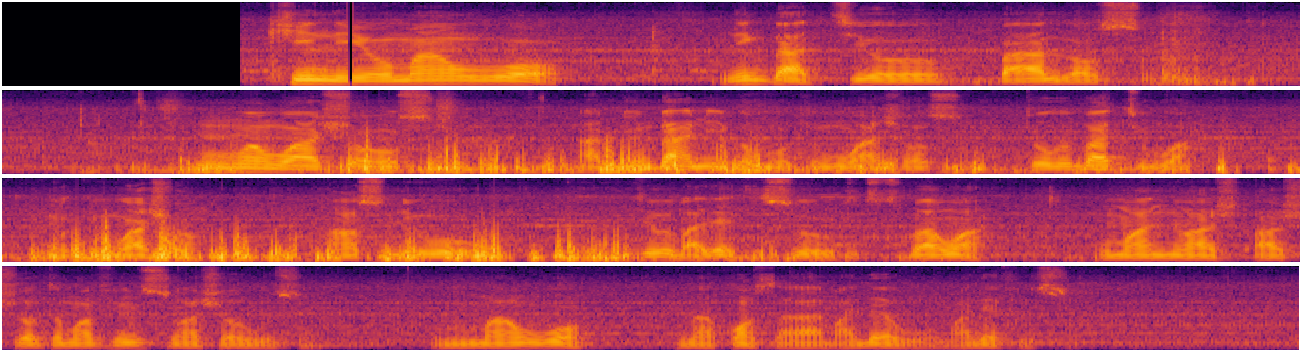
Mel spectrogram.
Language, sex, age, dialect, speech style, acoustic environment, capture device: Yoruba, male, 35-44, Nigeria - Lagos Yoruba, happy, appliances, mobile / Linux / Chrome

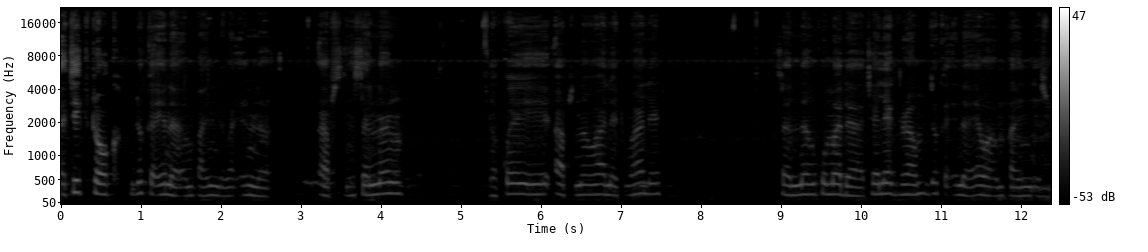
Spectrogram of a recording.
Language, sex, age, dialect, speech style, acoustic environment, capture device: Hausa, female, 35-44, Nigeria - Kano, happy, people talking, desktop / Linux / Chrome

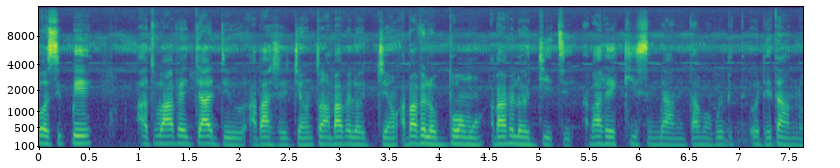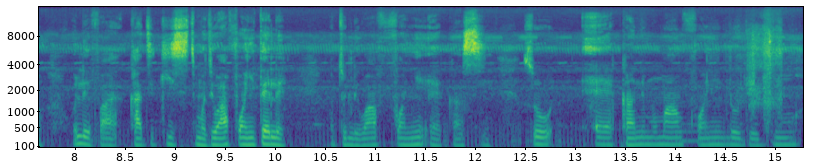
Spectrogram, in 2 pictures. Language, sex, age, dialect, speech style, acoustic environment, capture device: Yoruba, male, 25-34, Nigeria - Lagos Yoruba, happy; focused, nature, mobile / Linux / Chrome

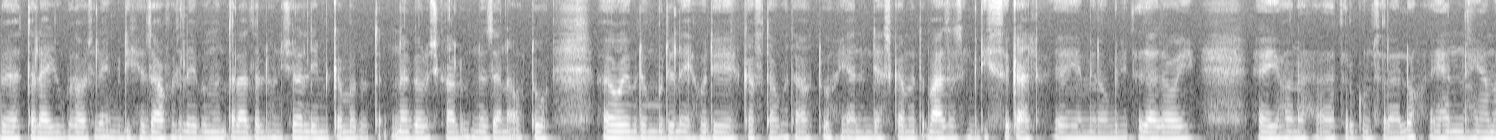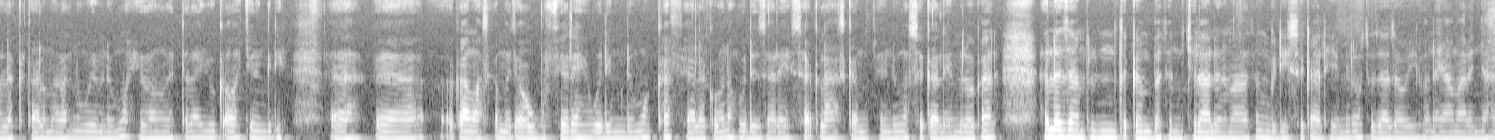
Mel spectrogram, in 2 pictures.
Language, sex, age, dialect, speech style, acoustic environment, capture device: Amharic, male, 18-24, Ethiopia - Addis Ababa, happy; focused, silence; nature, mobile / Linux / Chrome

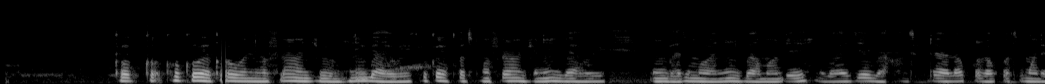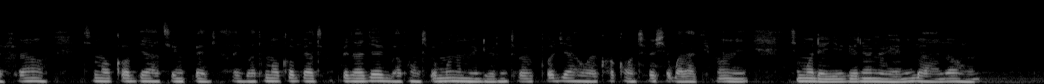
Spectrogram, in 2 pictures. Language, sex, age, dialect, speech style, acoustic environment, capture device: Yoruba, male, 25-34, Nigeria - Nigerian Standard, excited, nature, mobile / Linux / Chrome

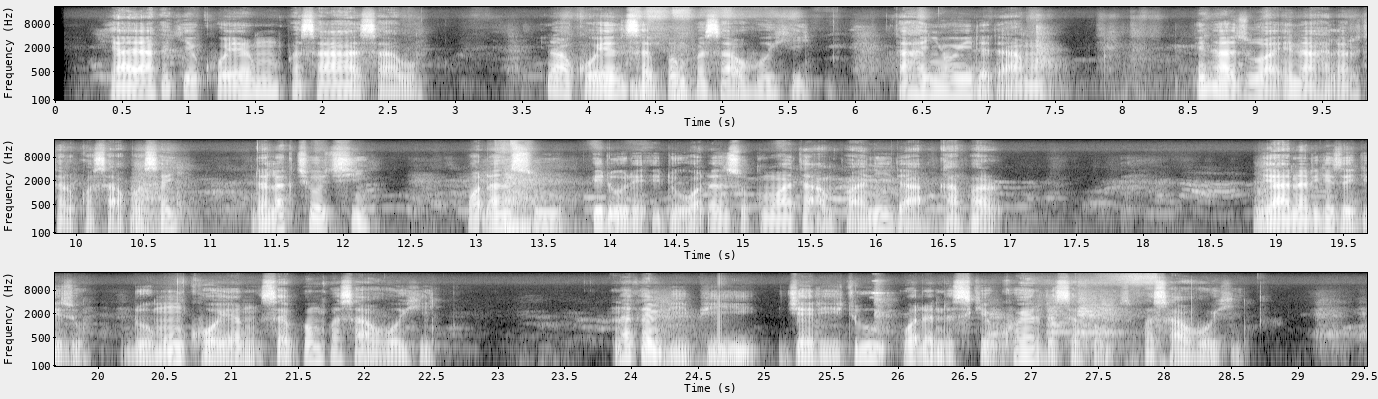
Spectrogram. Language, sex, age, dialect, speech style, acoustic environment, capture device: Hausa, male, 25-34, Nigeria - Kano, happy, silence, mobile / Linux / Chrome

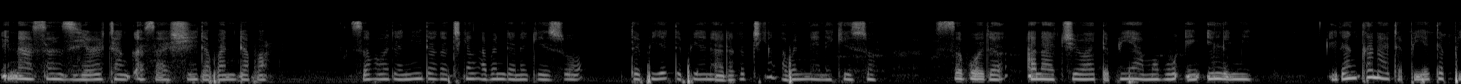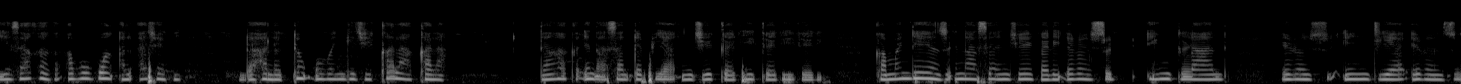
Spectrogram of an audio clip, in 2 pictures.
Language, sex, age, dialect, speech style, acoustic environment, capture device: Hausa, female, 25-34, Nigeria - Kano, focused; relaxed, nature, mobile / Linux / Chrome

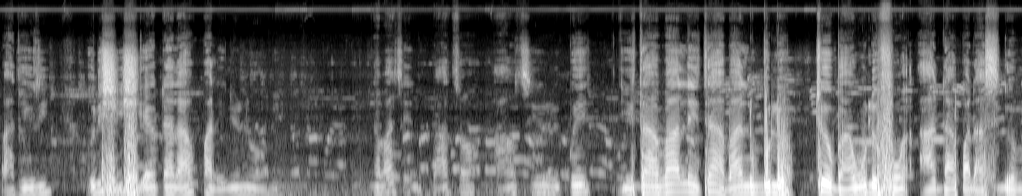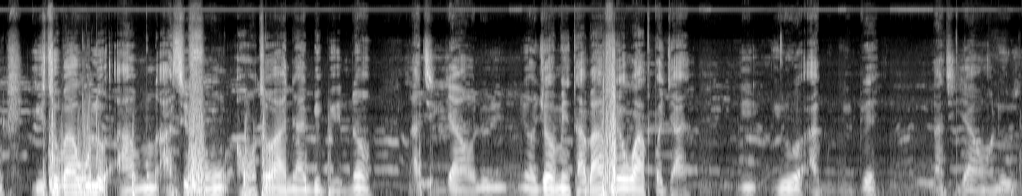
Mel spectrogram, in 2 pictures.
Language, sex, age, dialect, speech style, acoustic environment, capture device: Yoruba, male, 35-44, Nigeria - Ijebu, happy; focused; relaxed; excited, people talking; music; construction; traffic; appliances, mobile / Linux / Chrome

